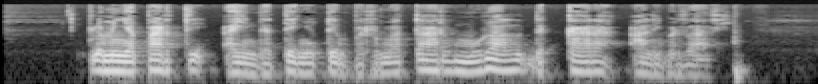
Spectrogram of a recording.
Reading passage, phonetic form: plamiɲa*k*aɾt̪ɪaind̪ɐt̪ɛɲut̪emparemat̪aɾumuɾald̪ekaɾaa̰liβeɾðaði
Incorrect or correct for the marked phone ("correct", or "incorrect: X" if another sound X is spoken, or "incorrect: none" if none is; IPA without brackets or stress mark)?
incorrect: p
